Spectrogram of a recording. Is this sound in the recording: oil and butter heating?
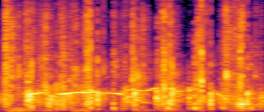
no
